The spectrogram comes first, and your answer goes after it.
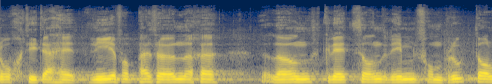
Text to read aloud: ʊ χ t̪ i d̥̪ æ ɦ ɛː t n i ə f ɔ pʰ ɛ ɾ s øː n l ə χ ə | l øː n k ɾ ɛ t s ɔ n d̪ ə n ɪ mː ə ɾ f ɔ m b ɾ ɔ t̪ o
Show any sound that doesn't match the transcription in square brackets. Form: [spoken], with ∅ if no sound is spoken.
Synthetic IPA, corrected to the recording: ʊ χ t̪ i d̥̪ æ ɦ [ɛ] t n i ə f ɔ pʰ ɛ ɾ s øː n l ə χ ə | l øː n k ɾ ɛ t s ɔ n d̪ ə n ɪ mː ə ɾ f ɔ m b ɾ [u] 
